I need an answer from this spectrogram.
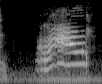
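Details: Domestic cat uttering one drawn-out, rising then level meow with bright harmonics, lasting under a second, over a faint steady hum.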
